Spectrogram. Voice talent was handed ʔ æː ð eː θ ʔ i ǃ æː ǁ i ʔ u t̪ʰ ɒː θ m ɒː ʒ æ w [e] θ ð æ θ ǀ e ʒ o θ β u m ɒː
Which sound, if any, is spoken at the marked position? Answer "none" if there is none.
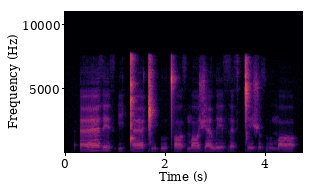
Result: eː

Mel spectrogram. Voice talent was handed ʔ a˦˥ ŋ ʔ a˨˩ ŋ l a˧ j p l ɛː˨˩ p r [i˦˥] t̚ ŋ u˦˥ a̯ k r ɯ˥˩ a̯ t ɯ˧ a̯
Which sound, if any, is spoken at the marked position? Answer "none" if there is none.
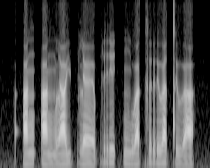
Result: i˥˩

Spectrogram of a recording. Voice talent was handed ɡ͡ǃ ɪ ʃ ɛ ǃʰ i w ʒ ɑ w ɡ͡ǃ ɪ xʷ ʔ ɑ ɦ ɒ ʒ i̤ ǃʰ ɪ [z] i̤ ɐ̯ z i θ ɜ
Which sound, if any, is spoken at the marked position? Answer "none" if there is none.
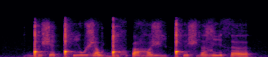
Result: ʃ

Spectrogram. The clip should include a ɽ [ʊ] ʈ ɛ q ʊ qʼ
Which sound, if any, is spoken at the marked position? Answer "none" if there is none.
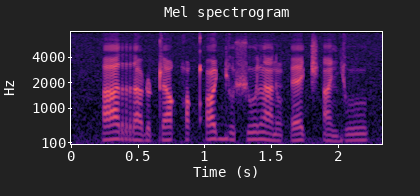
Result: ʊ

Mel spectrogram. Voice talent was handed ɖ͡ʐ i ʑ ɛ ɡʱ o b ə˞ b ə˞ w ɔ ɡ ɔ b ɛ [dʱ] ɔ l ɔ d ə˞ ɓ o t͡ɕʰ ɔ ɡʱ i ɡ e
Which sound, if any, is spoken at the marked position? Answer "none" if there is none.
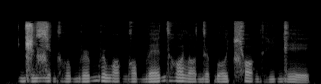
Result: dʱ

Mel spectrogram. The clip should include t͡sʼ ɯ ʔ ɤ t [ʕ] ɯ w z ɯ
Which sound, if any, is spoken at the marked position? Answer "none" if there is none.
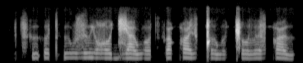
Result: ʔ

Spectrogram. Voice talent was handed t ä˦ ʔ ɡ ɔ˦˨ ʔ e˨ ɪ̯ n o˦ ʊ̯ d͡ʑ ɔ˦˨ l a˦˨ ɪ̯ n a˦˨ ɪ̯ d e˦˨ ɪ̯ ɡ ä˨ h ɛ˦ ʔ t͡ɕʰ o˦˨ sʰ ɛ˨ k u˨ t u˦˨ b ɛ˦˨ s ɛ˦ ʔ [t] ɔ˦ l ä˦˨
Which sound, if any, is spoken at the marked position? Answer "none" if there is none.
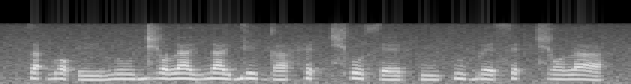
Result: t͡ɕ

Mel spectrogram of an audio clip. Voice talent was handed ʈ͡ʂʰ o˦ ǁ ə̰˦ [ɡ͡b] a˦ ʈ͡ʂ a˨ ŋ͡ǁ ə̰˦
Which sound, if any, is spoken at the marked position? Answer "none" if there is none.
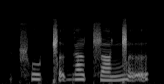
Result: ɡ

